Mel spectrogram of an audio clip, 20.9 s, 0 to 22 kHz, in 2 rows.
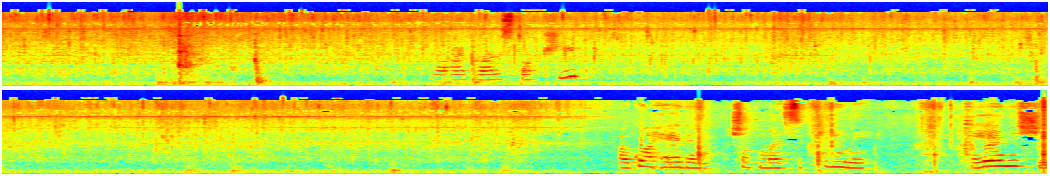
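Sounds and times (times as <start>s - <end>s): sauce sizzling in a frying pan: 0.0s - 18.5s
spatula stirring: 0.4s - 16.2s.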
